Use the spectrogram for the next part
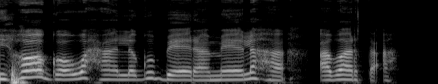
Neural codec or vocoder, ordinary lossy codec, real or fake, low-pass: vocoder, 44.1 kHz, 128 mel bands every 512 samples, BigVGAN v2; none; fake; none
